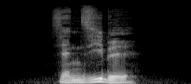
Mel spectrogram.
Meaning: sensitive
- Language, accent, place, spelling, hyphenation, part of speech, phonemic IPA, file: German, Germany, Berlin, sensibel, sen‧si‧bel, adjective, /zɛnˈziːbl̩/, De-sensibel.ogg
